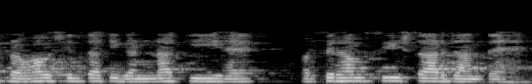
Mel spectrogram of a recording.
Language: Hindi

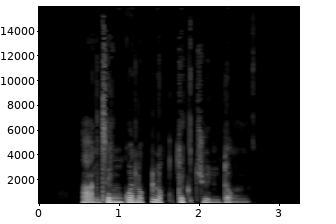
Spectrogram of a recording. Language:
Cantonese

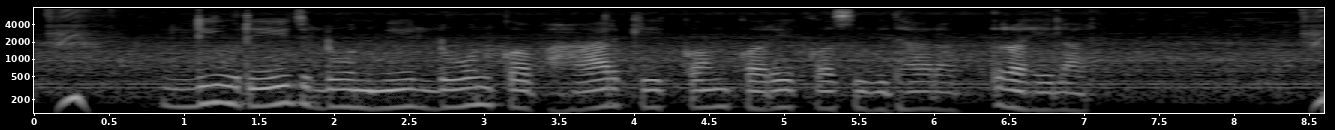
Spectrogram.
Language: Bhojpuri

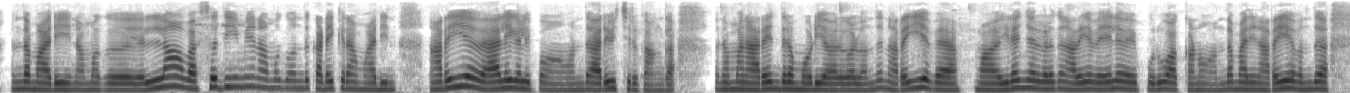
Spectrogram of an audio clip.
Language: Tamil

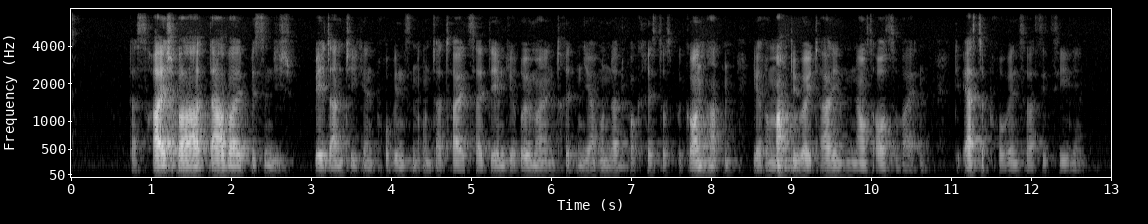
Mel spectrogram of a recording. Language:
German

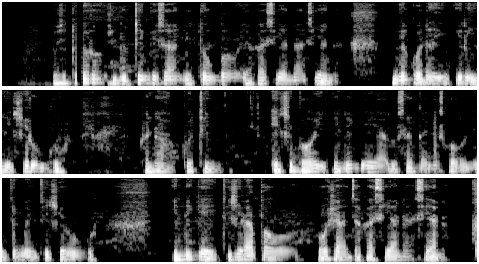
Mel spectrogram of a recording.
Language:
Ndau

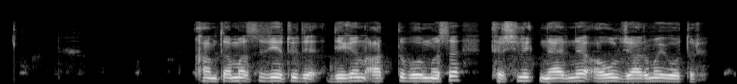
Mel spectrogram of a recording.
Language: Kazakh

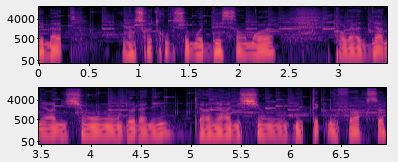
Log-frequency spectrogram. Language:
French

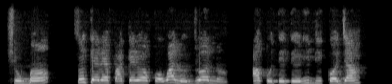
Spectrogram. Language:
Yoruba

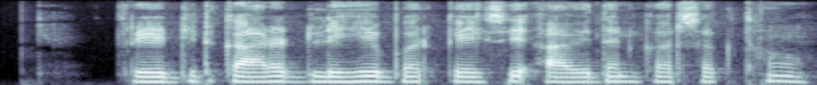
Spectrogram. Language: Chhattisgarhi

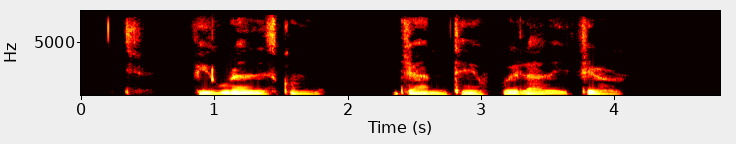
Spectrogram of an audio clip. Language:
Spanish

